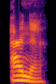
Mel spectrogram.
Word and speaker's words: أنا: أما أنا. Everyone knows that أنا is not pronounced with the alif, yeah? It's pronounced like this. Does everyone know that? نعم. You don't pronounce the alif when you pronounce it.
